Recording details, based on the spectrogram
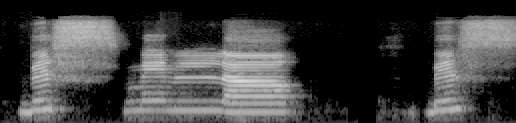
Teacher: सीन की आवाज में सफीरिया जो इसकी सिफत है एक बारीक सी आवाज बरकरार रहेगी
